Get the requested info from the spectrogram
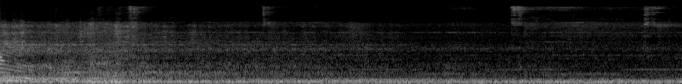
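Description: Container-laden flat wagons of a freight train rolling past and away, the wheel-on-rail rumble fading to a low steady rumble. A brief wheel squeal right at the start.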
